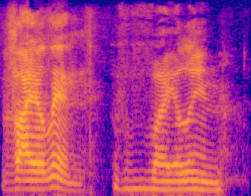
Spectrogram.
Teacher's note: the stress is at the end of the word violin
